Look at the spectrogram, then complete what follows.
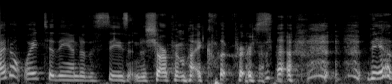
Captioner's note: laughs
